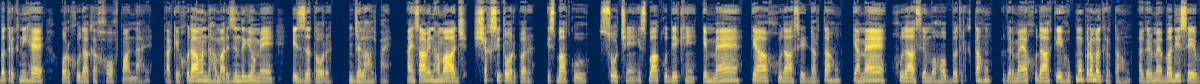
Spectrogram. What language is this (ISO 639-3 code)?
urd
